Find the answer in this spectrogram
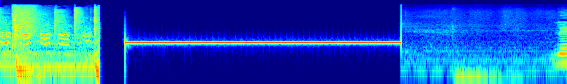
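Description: Music with singing cuts off abruptly, and after a brief silence a single steady beep tone, like a censor bleep, holds on one pitch for about two seconds before cutting off.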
